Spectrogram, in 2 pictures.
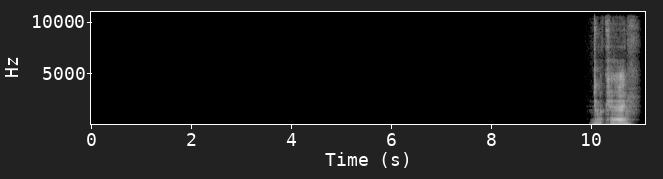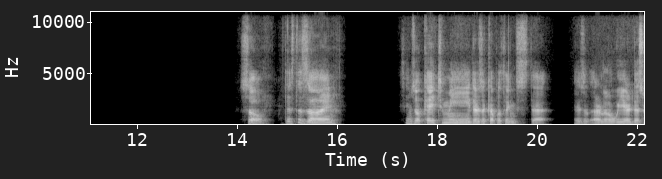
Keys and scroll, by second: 1.8 super+d, 6.4 Up, 10.7 Up, 11.4 Down.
